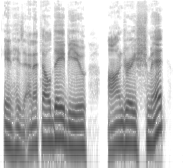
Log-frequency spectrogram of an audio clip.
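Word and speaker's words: Szmyt: his NFL debut, Andre Schmidt, something along those Schmidt, it's spelled like SC like it does not look like Schmidt.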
